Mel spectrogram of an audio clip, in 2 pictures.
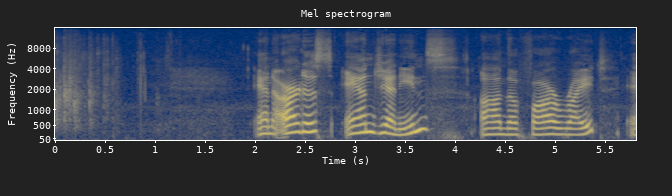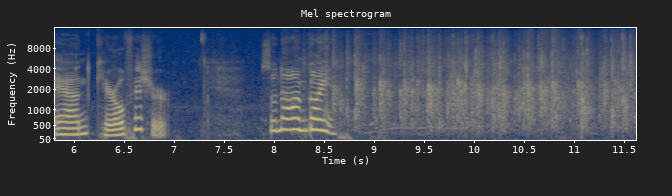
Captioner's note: clapping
